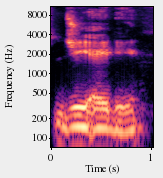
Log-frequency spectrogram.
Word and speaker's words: Gad: a d is how I want to pronounce it but it's g a d um Gad and Asher all the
